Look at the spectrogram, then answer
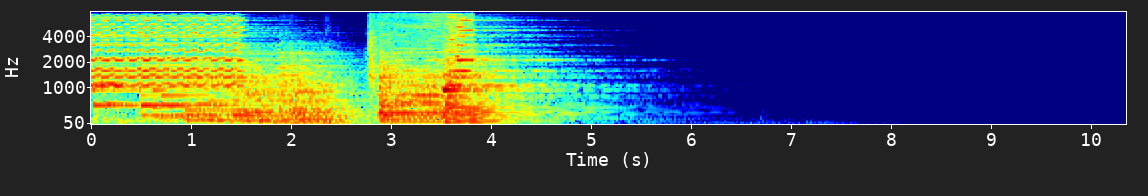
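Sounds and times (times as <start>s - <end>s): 
harmonica: 0.0s - 5.2s.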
